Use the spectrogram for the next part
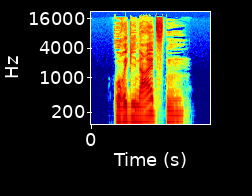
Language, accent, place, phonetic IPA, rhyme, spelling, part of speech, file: German, Germany, Berlin, [oʁiɡiˈnaːlstn̩], -aːlstn̩, originalsten, adjective, De-originalsten.ogg
- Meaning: 1. superlative degree of original 2. inflection of original: strong genitive masculine/neuter singular superlative degree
